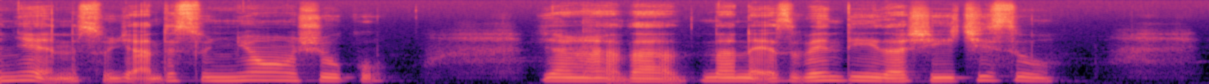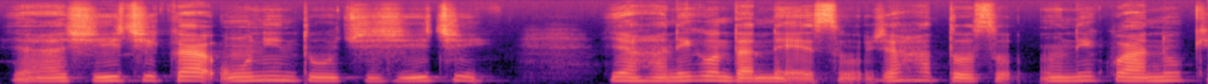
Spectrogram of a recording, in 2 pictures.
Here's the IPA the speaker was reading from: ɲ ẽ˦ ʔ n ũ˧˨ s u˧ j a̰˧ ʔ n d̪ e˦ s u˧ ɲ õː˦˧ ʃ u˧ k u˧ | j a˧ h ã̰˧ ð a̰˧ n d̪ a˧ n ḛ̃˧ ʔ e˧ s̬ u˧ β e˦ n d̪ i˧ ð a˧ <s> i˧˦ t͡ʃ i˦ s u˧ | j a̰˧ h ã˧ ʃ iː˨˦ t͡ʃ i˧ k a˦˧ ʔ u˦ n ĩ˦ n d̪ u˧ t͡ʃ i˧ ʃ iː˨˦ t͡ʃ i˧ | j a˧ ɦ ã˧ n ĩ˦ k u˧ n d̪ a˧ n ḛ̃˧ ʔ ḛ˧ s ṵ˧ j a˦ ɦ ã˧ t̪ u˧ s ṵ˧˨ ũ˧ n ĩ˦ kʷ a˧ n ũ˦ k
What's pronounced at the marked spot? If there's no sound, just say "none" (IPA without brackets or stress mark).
ʃ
